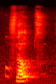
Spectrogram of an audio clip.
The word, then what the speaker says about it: Snopes: Why can't I own a Canadian spawns? – Hmm? Spell it. – S-N-O-P-E-S? Spawns? – S-N? – Snons? Yeah. Snopes? – Snopes?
